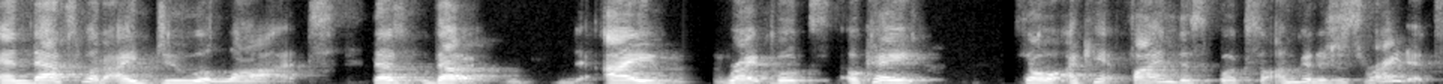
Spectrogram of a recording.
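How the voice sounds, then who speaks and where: A woman speaks at a moderate pace in an animated tone, with long, frequent pauses. Her fairly high pitch shows ordinary variation. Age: 60s. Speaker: bestselling novelist. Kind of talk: interview.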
